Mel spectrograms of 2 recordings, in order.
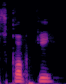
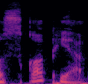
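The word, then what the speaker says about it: Skopje: Outrage after the fire prompted protest in Macedonia capital or Scopchki or Scopki, however you pronounce it.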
